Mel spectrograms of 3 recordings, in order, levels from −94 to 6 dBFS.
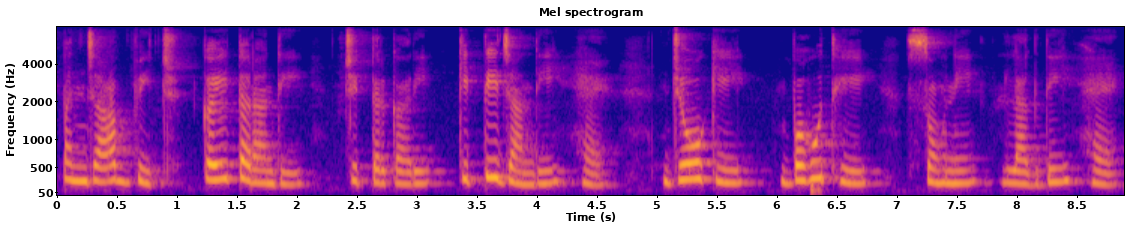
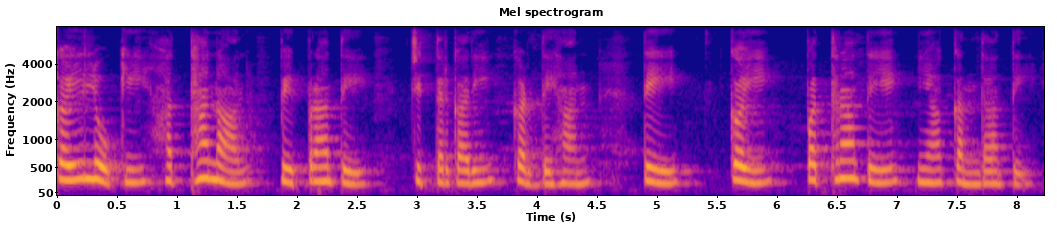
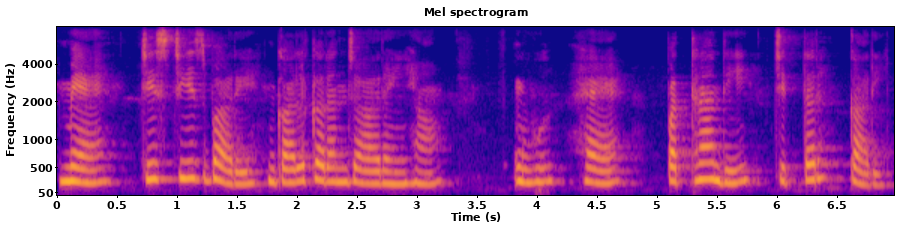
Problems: background sounds at intervals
